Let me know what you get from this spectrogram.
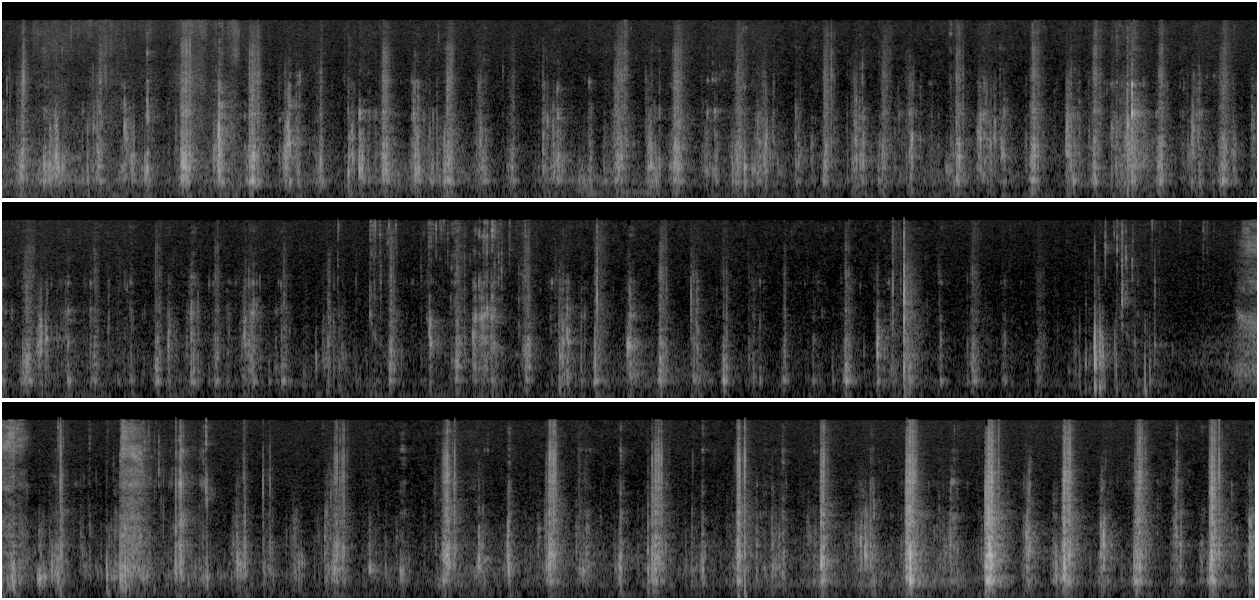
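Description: Close-miked chewing of kimchi-wrapped boiled pork belly, with many short, wet crunches from the fermented napa cabbage kimchi. There is a brief lull about two-thirds of the way through.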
